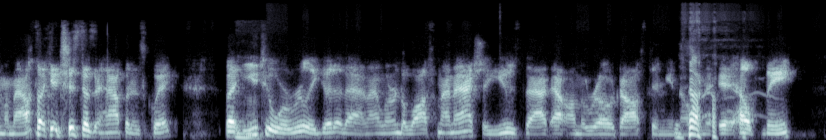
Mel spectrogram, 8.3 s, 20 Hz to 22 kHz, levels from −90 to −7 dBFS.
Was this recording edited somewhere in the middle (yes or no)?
yes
